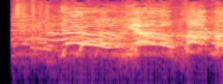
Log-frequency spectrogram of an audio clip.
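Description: A group of women's voices calling out loudly together in one drawn-out group shout.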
